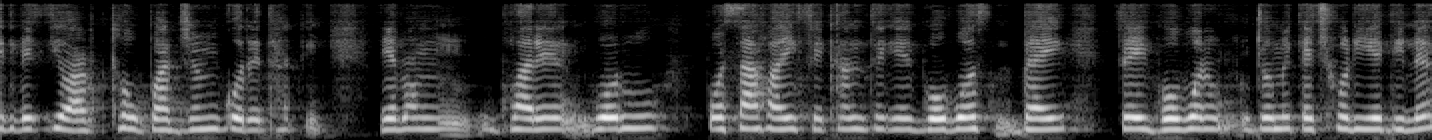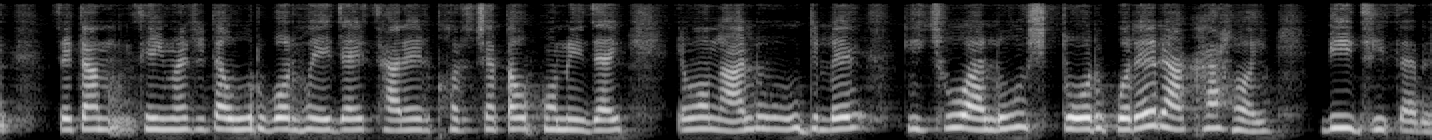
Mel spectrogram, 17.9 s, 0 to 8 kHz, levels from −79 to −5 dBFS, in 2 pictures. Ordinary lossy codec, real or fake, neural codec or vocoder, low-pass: none; fake; codec, 24 kHz, 1 kbps, SNAC; 7.2 kHz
